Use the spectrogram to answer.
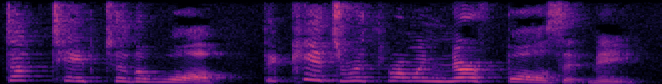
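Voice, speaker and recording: A woman voicing a flustered male school principal who protests that he is innocent, in a high stammering voice. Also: big pitch swings, normal speed, a little mellow. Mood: protesting.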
